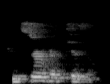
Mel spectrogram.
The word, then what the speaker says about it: conservatism: I wanted to add an extra syllable there that wasn't there. Conservatism.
